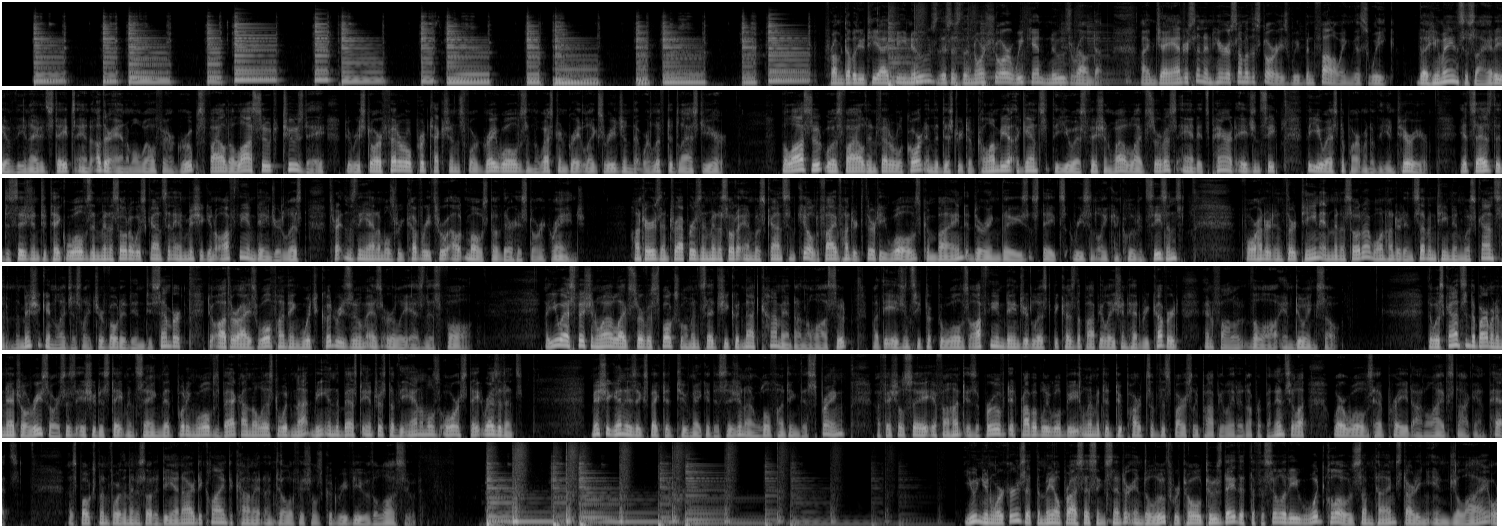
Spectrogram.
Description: Each weekend WTIP news produces a round up of the news stories they’ve been following this week. A lawsuit to stop the Lake Superior region wolf hunts has been filed. There’s a new mining process being tested, Post Office woes in Duluth and a conversation with Rep. David Dill…all in this week’s news.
